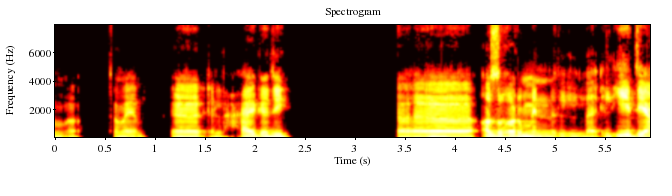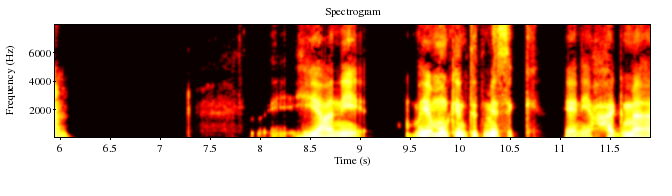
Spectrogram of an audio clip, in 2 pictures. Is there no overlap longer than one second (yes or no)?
yes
